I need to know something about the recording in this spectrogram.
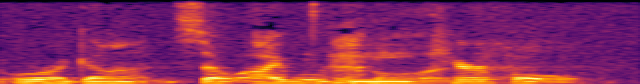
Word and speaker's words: Oregon: No, it's Oregon. Yes. Oregon. I've been So your taught medicine that hat at is work. so much easier to pronounce. Yeah, it's gun, like G-U-N. Oregon.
